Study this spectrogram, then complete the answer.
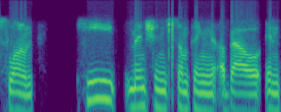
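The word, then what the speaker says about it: Slo4n: his name is sloan it's spelled s-l-o the letter four or the number four but it's meant to be an a and then n so it's sloan he mentioned something about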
